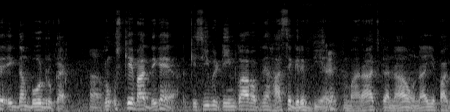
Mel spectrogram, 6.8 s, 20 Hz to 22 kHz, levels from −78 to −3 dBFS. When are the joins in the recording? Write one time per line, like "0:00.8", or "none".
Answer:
0:05.2

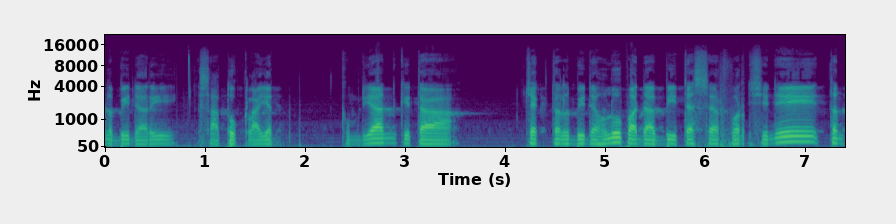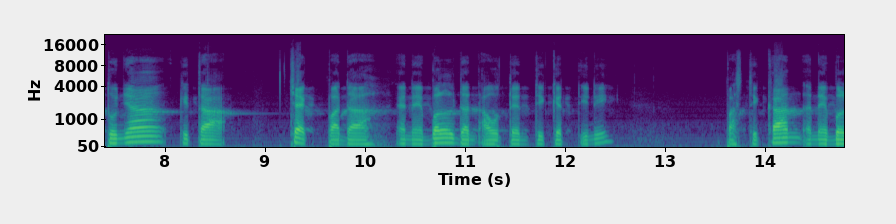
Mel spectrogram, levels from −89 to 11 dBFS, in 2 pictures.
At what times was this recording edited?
0:01.9
0:06.5

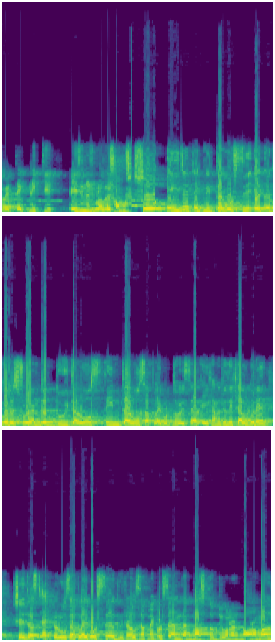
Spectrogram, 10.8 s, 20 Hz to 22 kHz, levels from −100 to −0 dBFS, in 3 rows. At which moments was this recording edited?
0:01.7

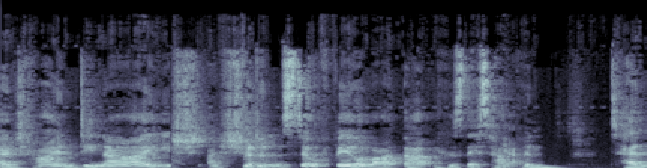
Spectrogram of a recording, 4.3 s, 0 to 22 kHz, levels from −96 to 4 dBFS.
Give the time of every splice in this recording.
0:01.2

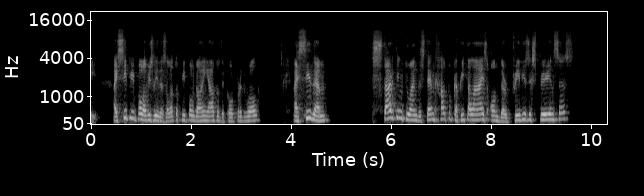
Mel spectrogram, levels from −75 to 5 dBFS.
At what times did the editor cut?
none

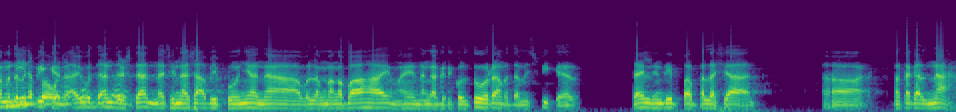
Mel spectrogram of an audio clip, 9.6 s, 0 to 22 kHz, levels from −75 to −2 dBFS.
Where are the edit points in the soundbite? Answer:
none

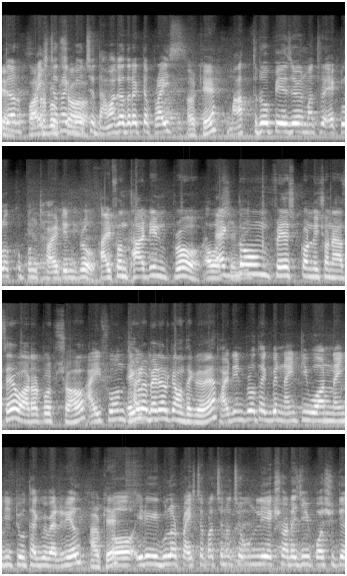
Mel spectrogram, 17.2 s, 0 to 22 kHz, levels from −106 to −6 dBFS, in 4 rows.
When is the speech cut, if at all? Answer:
0:04.6

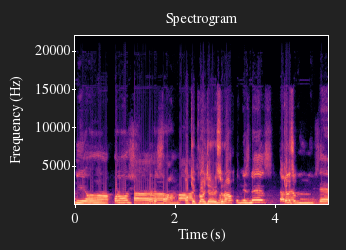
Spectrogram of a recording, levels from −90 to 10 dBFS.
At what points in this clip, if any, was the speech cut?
0:03.1

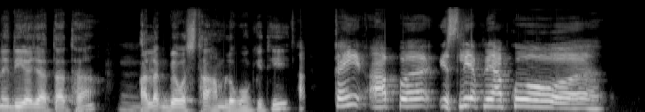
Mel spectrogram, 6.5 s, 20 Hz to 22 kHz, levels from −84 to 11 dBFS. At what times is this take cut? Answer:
0:02.9

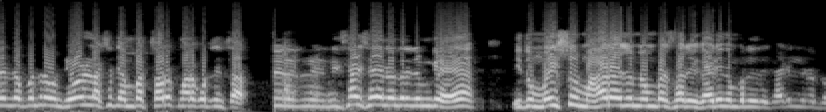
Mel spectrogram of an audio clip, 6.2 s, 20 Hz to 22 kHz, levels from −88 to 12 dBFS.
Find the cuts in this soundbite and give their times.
0:02.0

